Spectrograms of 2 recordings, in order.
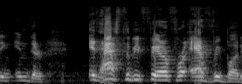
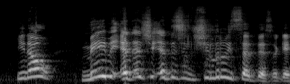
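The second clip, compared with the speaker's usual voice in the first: ordinary talk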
